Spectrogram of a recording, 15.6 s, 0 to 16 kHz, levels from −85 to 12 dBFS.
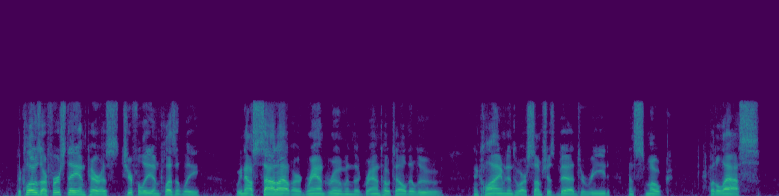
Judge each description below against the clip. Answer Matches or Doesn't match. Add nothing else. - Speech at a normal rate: Doesn't match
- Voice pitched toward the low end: Matches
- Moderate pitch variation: Matches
